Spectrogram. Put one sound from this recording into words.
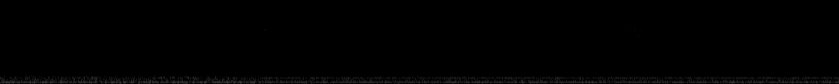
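A small tool softly scrapes through wet paint.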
